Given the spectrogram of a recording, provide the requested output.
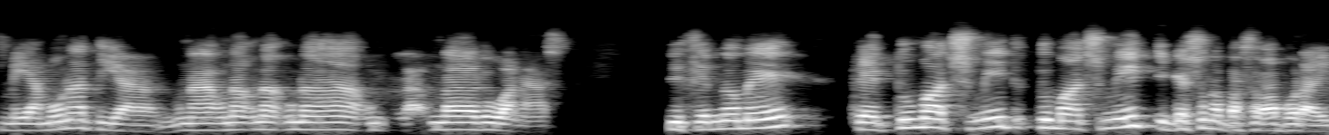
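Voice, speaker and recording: A man's normal speaking voice, fairly high in pitch, with ordinary pitch variation. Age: 30s. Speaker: startup founder. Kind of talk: casual interview.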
